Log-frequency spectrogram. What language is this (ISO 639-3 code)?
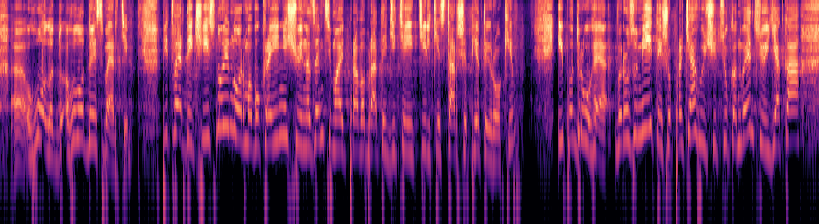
ukr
